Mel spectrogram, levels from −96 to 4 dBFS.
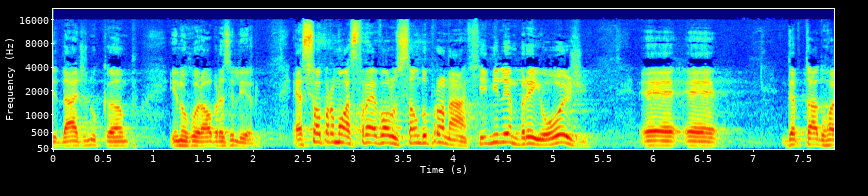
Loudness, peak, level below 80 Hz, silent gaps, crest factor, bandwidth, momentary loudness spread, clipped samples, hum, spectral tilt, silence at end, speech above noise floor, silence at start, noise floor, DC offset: -13 LUFS; 0 dBFS; -56 dBFS; none; 14 dB; 16.5 kHz; 8 LU; under 0.1%; none; -4.5 dB/octave; 0 s; 31 dB; 0 s; -44 dBFS; under 0.1%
